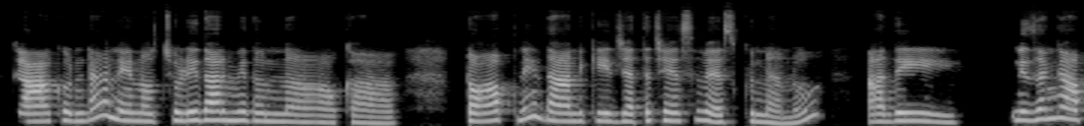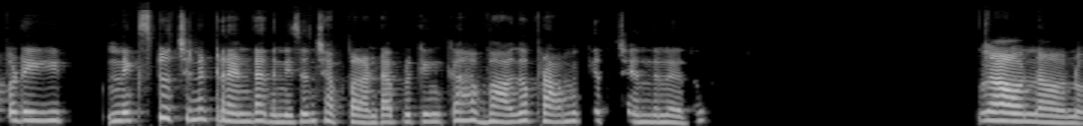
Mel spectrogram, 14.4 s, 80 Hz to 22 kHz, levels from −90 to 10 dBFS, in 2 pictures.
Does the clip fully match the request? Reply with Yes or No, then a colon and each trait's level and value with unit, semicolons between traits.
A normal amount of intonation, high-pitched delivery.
Yes: average, 3.0 semitones; high, 245 Hz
